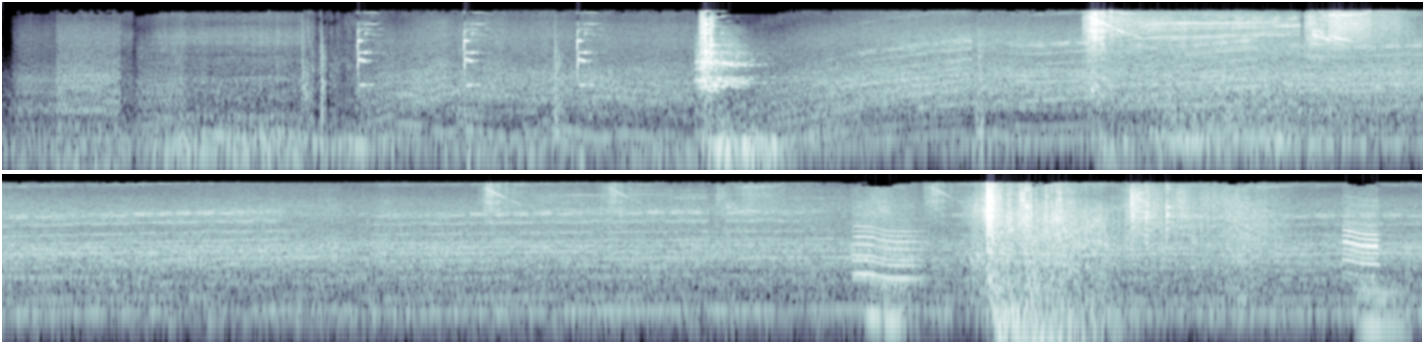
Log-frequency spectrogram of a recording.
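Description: A car engine revs up and roars as the car races at high speed.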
